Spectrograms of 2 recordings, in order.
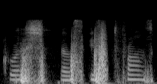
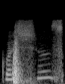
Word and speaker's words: question: the most question question so it's pronounced like um like KW or something question question the tea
